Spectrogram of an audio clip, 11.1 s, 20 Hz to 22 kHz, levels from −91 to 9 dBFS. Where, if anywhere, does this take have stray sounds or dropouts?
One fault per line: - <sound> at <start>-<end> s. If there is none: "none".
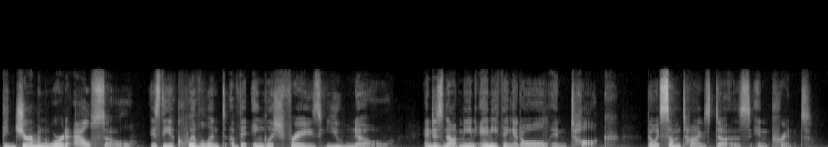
none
